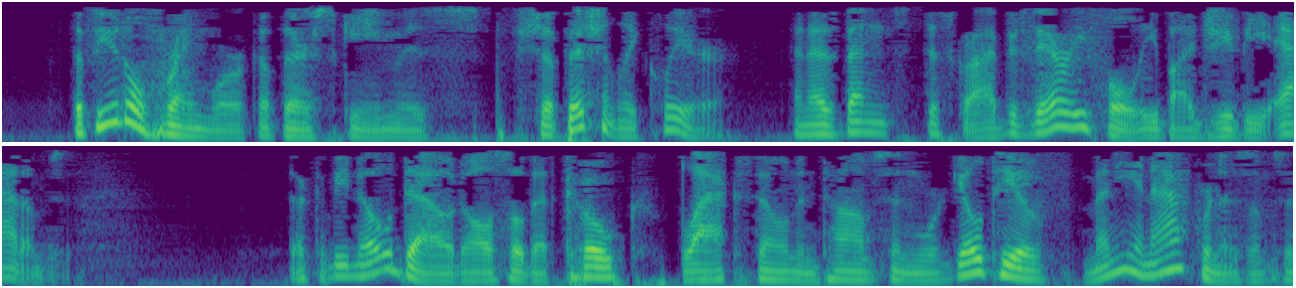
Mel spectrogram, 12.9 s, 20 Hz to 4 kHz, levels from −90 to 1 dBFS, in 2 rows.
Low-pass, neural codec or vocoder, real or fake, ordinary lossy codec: 3.6 kHz; codec, 16 kHz in and 24 kHz out, 0.9 kbps, LongCat-Audio-Codec, four codebook decoder; fake; MP3, 16 kbps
